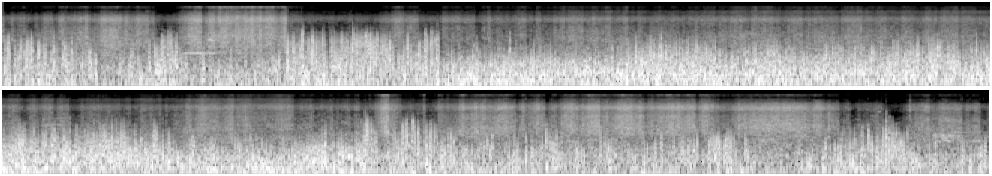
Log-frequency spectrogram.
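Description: Wind buffeting the microphone as a steady, gusting low rumble, with sea surf breaking beneath it.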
